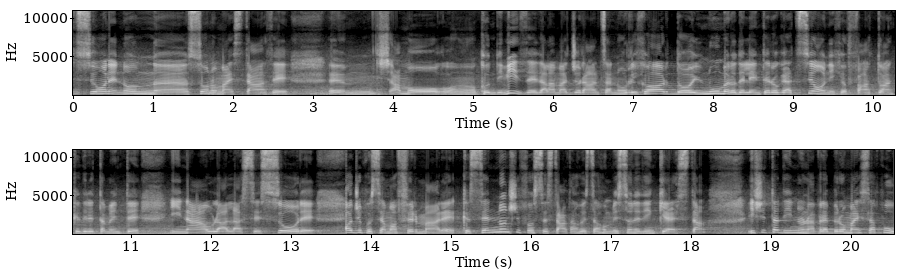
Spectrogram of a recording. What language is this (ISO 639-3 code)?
ita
